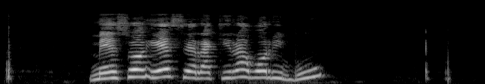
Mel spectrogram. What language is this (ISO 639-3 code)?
dav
